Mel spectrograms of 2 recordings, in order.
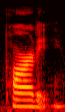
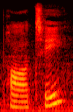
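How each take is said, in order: First: The middle consonant sounds like a soft D. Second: The middle consonant is a clear T sound. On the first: "Kalau American" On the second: "Kalau British"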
